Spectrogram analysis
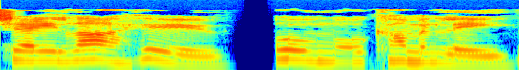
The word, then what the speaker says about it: Xelajú: especially the indigenous population continue to call the city zaju pronounced shaa who or more commonly zela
